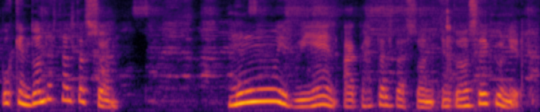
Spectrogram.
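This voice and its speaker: A woman's voice: a little high, sing-song, moderate pace, mellow, husky, faint music behind. A woman teaching a phonics lesson to small children, sounding out words syllable by syllable and praising them often. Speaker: preschool teacher.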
